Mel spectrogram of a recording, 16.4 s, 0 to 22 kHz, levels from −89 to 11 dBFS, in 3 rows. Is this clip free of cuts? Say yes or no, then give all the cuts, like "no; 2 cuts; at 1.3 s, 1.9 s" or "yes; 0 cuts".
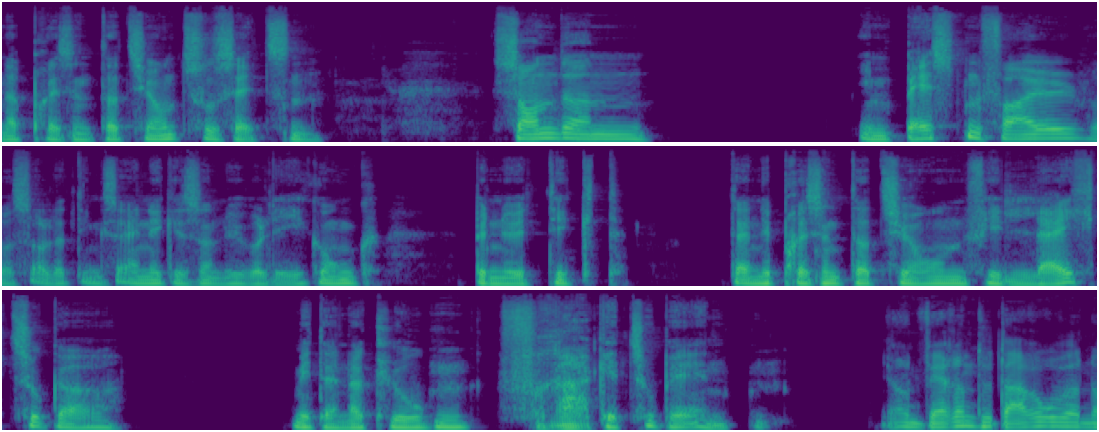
no; 1 cut; at 15.3 s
